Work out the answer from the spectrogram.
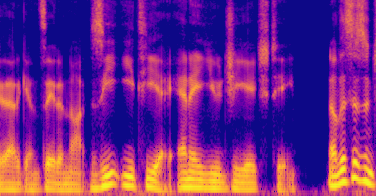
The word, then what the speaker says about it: Zeta Naught: Z0, and it's pronounced Zeta Naught. Let me say that again, Zeta Naught, Z-E-T-A, N-A-U-G-H-T.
